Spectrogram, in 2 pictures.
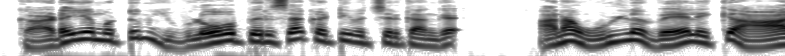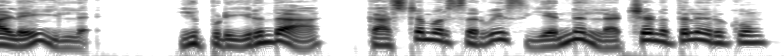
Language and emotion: Tamil, disgusted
